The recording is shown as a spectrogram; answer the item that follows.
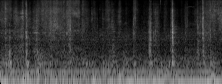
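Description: Paper rustling with light taps and clicks as the pages of a handmade paper mini album are handled, a coffee-dyed paper page being turned near the end, over a low steady hum.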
